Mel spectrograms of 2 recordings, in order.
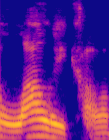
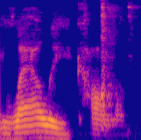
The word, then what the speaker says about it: lally column: It's not a lolly column like a lollipop. It's a lally column.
